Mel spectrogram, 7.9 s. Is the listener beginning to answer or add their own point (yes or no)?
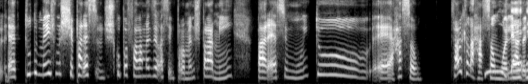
yes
